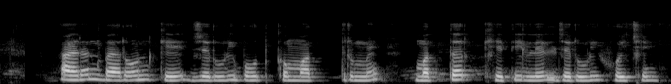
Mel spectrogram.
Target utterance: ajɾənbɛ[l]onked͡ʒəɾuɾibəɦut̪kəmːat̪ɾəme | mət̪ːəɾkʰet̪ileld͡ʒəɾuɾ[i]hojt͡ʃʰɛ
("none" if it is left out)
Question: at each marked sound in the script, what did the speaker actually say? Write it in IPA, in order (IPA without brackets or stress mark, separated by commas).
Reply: ɾ, i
